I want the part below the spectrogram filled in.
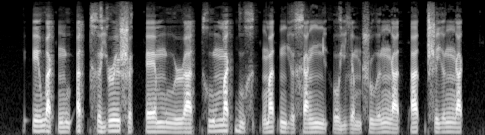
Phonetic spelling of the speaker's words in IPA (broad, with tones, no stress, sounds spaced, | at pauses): ʔ e˨˩˦ w a˨˩ k̚ m u˨˩ ʔ a˦˥ t̚ x ə˨˩˦ j ɹ ɨ˧ ʂ ə˨˩ k̚ ʔ ɛ˧ m u˨˩ ɹ a˨˩ t̚ x u˧˥ m a˦˥ k̚ w u˨˩˨ x ə˨˩ k̚ m a˦˥ t̚ ŋ i˨˩ ə̯ x a˧˥ ŋ ɲ ɨ˨˩ ʔ o˨˩˨ j l ə˨˩˨ m ʂ u˨˩˦ ə̯ ŋ a˨˩ t̚ ʔ a˦˥ t̚ ʂ i˧˥ ə̯ ŋ a˦˥ k̚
